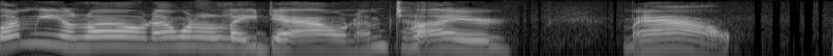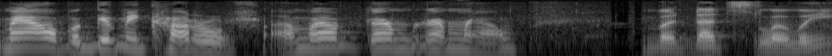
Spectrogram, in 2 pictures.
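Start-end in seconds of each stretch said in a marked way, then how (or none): 0.0-6.8 put-on very high, loud, tired old-lady cat voice. Voicing the old cat Lily who wants to be left alone: voicing an old lady cat. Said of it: "Lily's just an old lady, and she's just like".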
